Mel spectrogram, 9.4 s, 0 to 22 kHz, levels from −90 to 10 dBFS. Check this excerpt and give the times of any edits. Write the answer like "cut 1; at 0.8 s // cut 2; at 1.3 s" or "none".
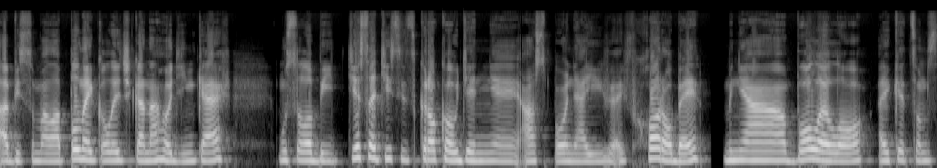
none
